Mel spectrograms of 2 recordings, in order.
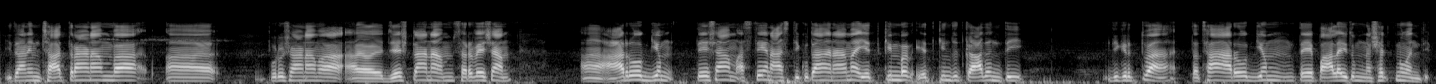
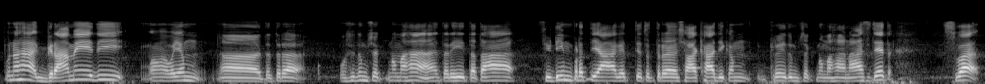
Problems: none marked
